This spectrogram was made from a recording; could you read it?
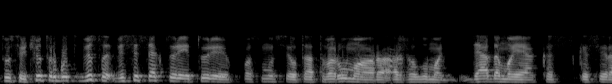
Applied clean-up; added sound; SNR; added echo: none; none; none; none.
